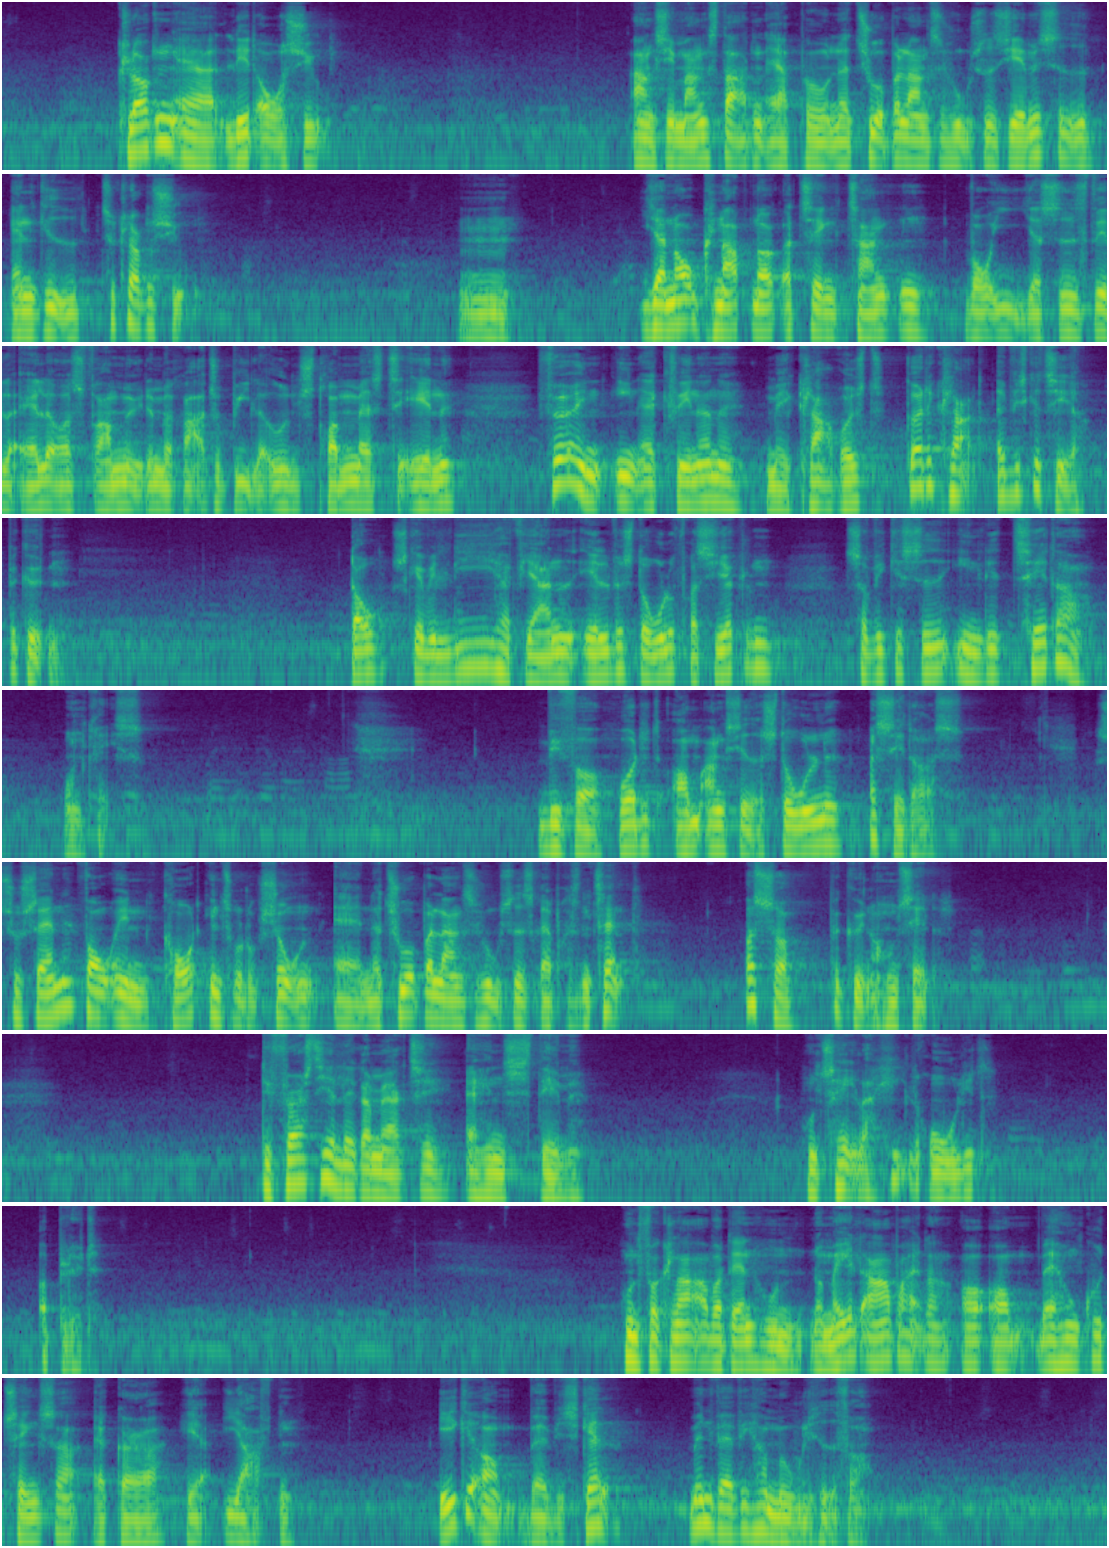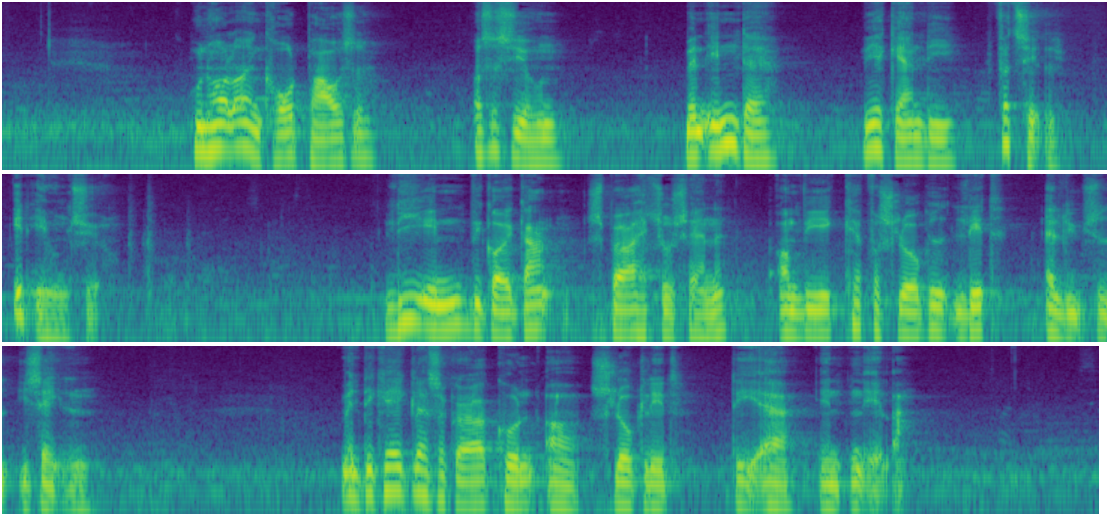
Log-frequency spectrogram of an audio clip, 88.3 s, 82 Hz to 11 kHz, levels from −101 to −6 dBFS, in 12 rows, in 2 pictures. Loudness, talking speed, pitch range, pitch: -24 LUFS, 130 wpm, 95-125 Hz, 110 Hz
